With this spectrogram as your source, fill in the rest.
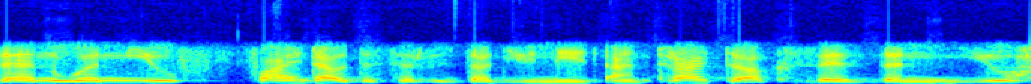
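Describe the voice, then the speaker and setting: A woman speaks with a Somali accent at a fairly quick pace. Noticeable background noise runs behind her. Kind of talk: radio interview. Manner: halting.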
